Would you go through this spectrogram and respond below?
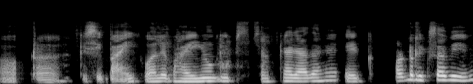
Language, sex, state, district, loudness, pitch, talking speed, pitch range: Hindi, male, Uttar Pradesh, Deoria, -17 LUFS, 155 Hz, 165 wpm, 145-185 Hz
